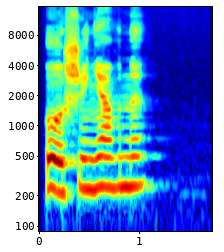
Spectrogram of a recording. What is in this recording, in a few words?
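"ӧшинявны", Komi, female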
